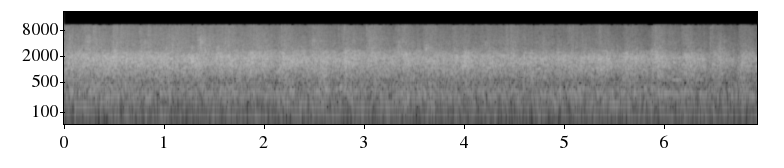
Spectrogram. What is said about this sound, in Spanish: Me gustaría un aplauso en este momento además para lo que ha sido la gestión de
